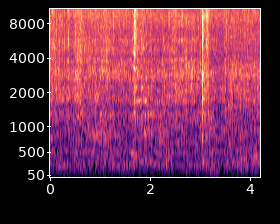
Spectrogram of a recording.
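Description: Goat meat stir-frying in a hot pan, a dense continuous sizzle with two sharp scraping clinks of a spatula against the metal.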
